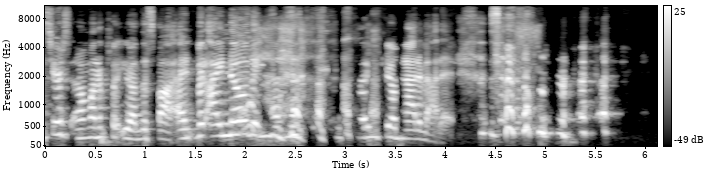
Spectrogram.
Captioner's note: laughter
